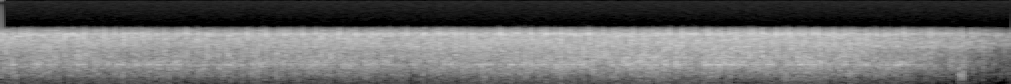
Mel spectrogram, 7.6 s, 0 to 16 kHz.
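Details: BMW E12 530i with fuel pressure regulator return hose blocked off, fuel pressure starting at 45 psi and dropping to 0 within 5–6 seconds: steady starter churn about 3.5 beats a second, never fires, then fades; cranks but no start.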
